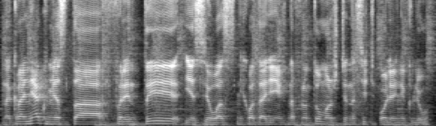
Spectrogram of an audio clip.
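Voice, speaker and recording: A man's voice: mid-range voice, little pitch movement, normal speed, bright, forceful tone. A man narrating a casual gaming tutorial in an informal, slangy, explanatory way, with a speech impediment on the L sound. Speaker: video game guide creator. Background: background music.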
